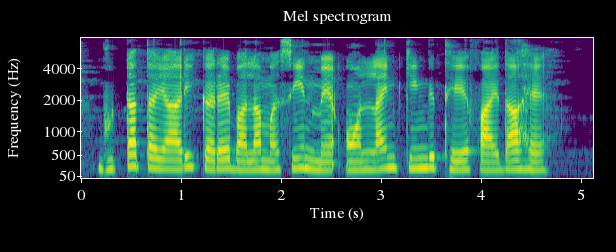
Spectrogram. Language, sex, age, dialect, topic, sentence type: Maithili, female, 41-45, Angika, agriculture, question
